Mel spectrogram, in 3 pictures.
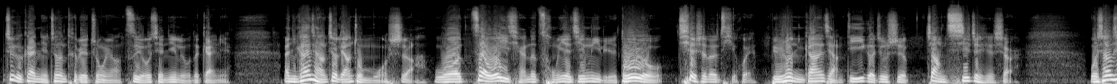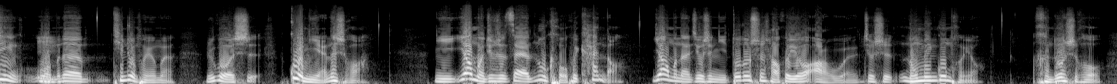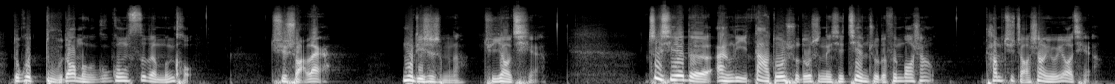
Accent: a small city in Anhui, China; moved away; 因为我是那个安徽一个小城市的长大的嘛

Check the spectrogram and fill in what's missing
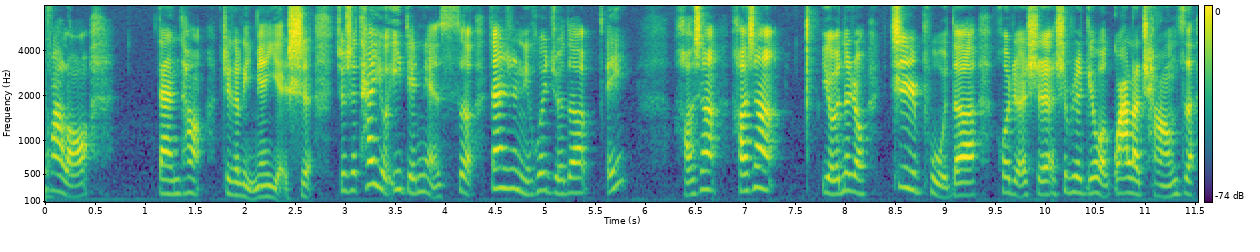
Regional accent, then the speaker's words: Nanjing, Jiangsu, China; moved away; 对，我们家现在是全国有名的高风险地区，就是著名的我们的路口国际机场周边的 ，呃，市，市郊的地方，城南市郊的路口机场附近

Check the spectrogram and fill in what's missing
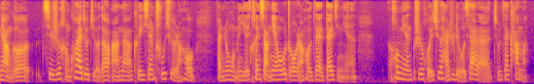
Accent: China; now in London, United Kingdom; 我们中国人

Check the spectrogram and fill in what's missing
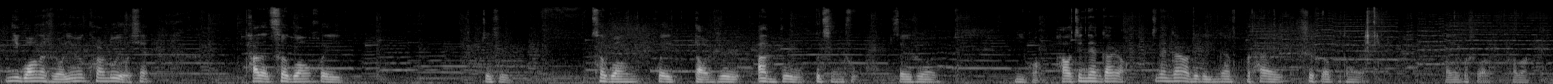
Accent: Zhengzhou, Henan, China; moved away; 我那天回老家，回郑州

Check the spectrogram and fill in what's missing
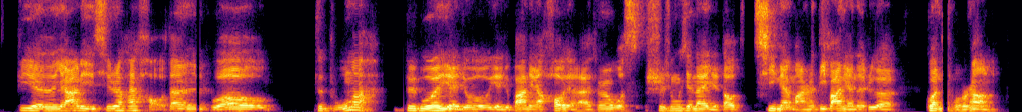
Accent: Northeast China, China; accent: Northeastern; 我是东北人，可能后面的口音啊，这有一些发音不太标准的地方

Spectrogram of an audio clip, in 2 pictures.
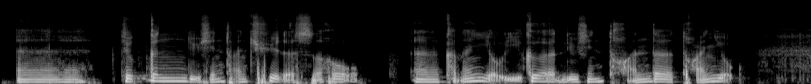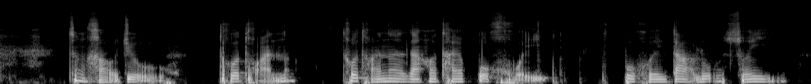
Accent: Foshan, Guangdong, China; moved away as an adult; now in Chengdu, China; 我的家乡佛山

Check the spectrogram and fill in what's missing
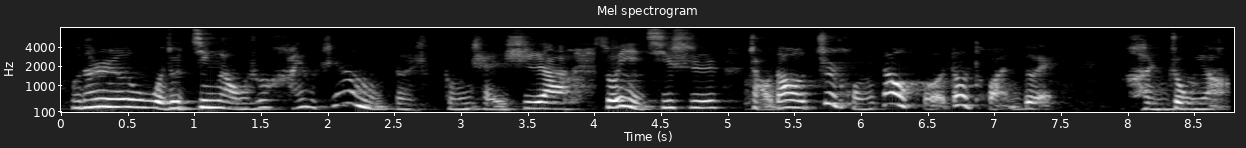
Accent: Shanxi, China; moved away as an adult; also born or lived in Beijing; 我跟我先生，啊，我们都是山西人。山西呢，它是属于汉文明的发源地，中原地区

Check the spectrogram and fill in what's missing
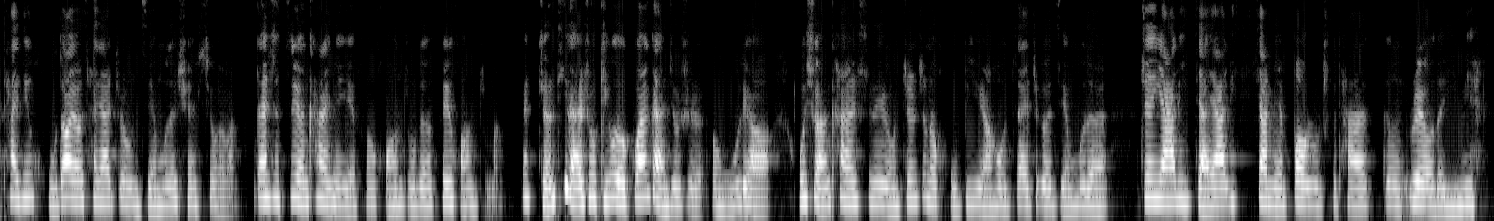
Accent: China; 我们中国人

